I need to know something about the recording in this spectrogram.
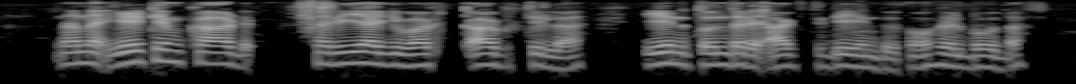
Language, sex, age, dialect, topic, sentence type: Kannada, male, 25-30, Coastal/Dakshin, banking, question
